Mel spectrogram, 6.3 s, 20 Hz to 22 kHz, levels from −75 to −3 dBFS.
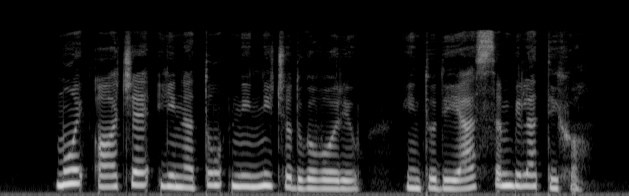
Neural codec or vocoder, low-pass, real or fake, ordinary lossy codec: none; none; real; none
